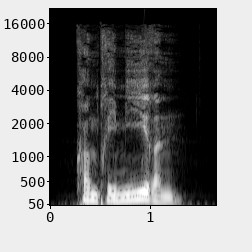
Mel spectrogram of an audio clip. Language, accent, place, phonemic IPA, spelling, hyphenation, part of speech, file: German, Germany, Berlin, /kɔmpʁiˈmiːʁən/, komprimieren, kom‧pri‧mie‧ren, verb, De-komprimieren.ogg
- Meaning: to compress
